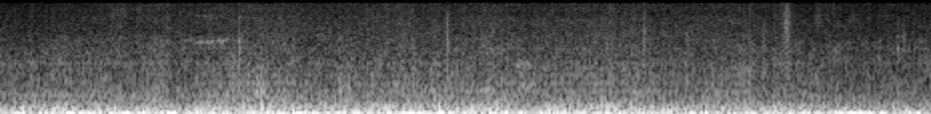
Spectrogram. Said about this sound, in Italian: In questo momento il traghetto è partito, stiamo sentendo dei rumori inquietanti. C'è un rombo pazzesco. Vi facciamo ascoltare le vibrazioni.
